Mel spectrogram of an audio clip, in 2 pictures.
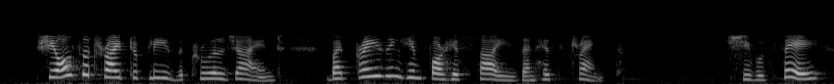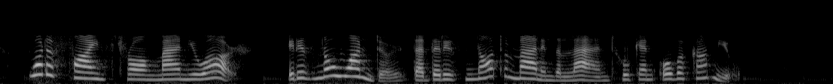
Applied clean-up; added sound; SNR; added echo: neural separator model SepFormer DNS4.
